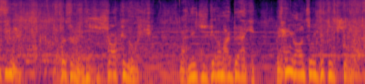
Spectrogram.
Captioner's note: grunts; tense music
